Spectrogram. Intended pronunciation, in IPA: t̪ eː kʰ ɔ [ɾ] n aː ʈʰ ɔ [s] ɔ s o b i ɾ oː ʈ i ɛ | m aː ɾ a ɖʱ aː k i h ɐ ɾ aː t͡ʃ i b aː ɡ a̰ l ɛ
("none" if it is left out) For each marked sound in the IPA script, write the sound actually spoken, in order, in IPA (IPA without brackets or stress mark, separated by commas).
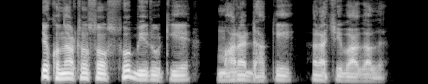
none, s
